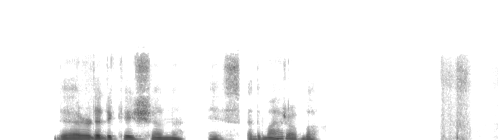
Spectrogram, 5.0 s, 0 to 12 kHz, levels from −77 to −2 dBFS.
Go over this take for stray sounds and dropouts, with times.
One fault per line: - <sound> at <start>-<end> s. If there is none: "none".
none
